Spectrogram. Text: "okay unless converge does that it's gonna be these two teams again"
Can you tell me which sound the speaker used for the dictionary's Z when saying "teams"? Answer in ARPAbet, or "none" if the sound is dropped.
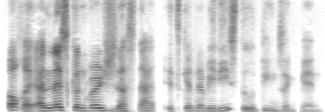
S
